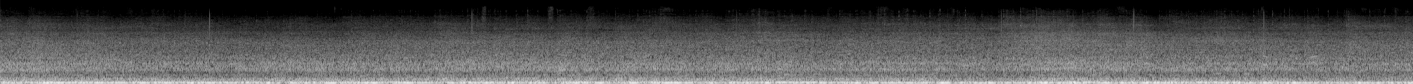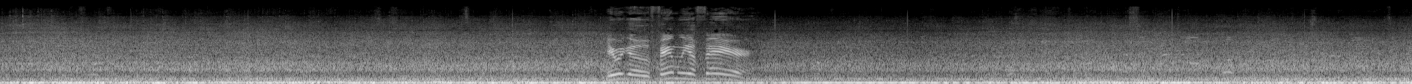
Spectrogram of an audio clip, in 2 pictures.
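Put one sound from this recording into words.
A truck engine roars steadily in a large echoing hall.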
